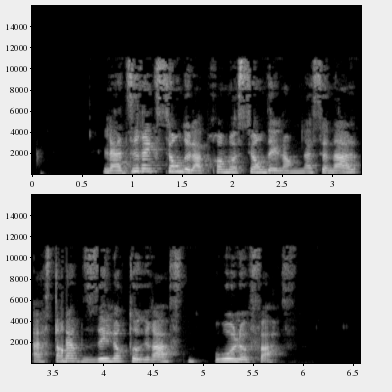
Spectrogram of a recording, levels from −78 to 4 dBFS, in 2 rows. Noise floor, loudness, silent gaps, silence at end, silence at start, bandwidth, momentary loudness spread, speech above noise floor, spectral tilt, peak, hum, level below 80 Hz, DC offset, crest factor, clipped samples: -69 dBFS; -17 LUFS; none; 0.7 s; 0.7 s; 11.5 kHz; 7 LU; 51 dB; -2.5 dB/octave; -2 dBFS; none; -62 dBFS; under 0.1%; 18 dB; under 0.1%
